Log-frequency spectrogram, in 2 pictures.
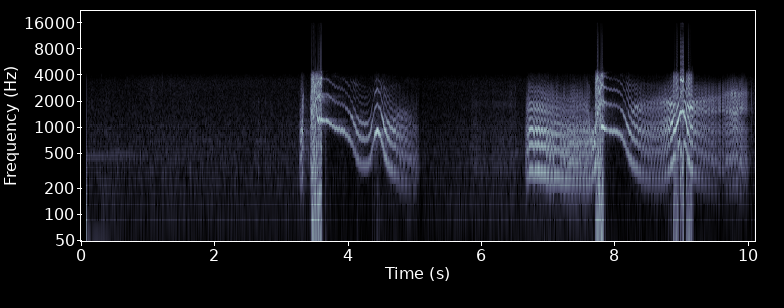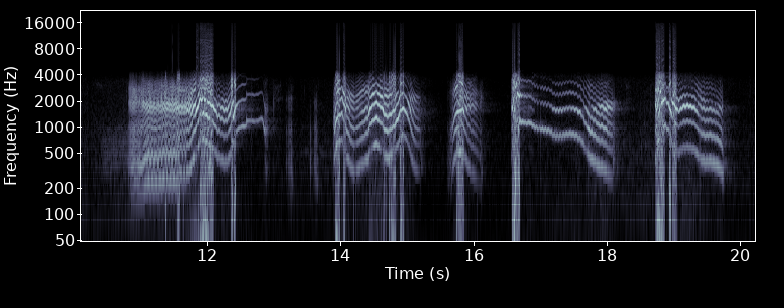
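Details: Labrador Retriever pups at two weeks old whimper and whine in a series of wavering, rising-and-falling cries, some long and overlapping, others short yelps, separated by brief silences.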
